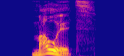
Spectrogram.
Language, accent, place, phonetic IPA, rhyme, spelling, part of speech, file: German, Germany, Berlin, [maʊ̯ls], -aʊ̯ls, Mauls, noun, De-Mauls.ogg
- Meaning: genitive singular of Maul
